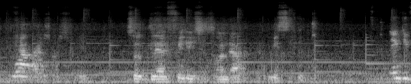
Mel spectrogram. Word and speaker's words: Glenfiddich: I mean, is it Glendish or Glenfiddich? It's Glenfiddich.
